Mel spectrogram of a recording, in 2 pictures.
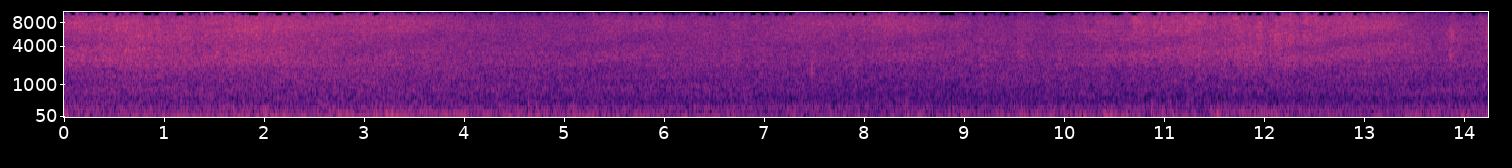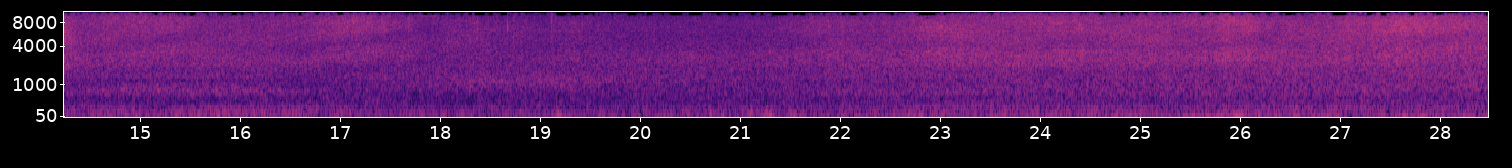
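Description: Wet city street ambience: a steady hiss that swells now and then as cars pass on wet road, over a low, unsteady rumble of wind on the microphone.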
